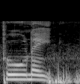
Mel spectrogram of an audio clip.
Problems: constant background noise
